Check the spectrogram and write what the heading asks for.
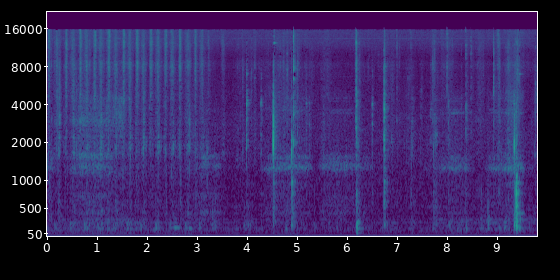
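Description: Faint, scattered clicks and light taps of a small screwdriver and metal parts as screws are undone from a Milwaukee M18 drill's metal gear assembly, with a few sharper clicks in the second half.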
